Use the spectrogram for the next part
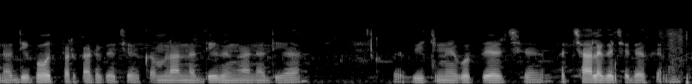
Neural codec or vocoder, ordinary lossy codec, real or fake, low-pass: none; none; real; 5.4 kHz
